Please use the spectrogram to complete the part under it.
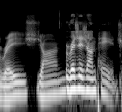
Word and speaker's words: Regé-Jean Page: What's the guy from Bridgerton, Regé-Jean Page.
